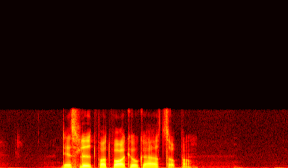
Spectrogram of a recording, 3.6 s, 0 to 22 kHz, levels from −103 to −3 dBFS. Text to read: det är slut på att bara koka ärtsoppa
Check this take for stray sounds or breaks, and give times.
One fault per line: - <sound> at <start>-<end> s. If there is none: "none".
none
